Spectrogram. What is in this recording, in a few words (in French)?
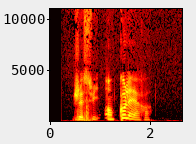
"je suis en colere", francais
